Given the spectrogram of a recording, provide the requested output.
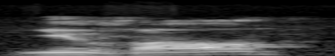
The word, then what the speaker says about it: Yuval: But let's get to Yuval Levin. I know Levin is how you say Levin. Yuval, I think, is how you say his first name. Yuval is correct, yes.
